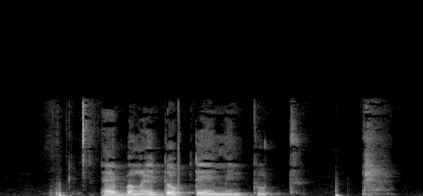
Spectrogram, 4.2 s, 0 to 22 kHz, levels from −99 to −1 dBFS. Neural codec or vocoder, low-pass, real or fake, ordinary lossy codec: none; 10.8 kHz; real; AAC, 64 kbps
